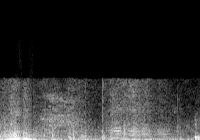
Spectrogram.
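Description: A fly buzzing, a steady low buzz that wavers slightly in pitch.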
